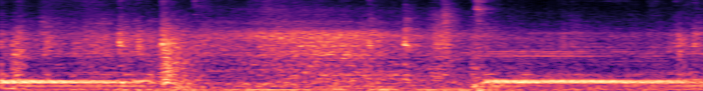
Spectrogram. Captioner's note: door buzzing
